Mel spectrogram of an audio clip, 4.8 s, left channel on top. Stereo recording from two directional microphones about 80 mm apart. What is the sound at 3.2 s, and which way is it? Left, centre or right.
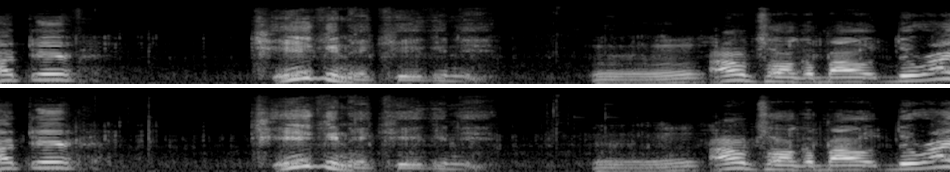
Speech, right.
